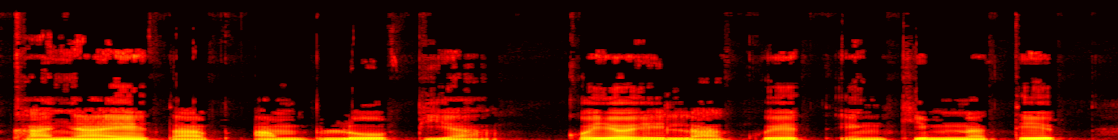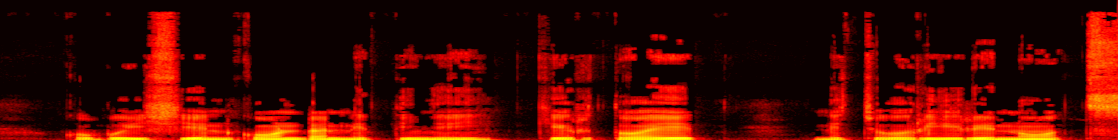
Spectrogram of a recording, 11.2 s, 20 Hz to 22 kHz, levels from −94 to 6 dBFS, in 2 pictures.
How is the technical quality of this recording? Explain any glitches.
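Nothing in this recording sounds like a glitch, so there's nothing here to explain.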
